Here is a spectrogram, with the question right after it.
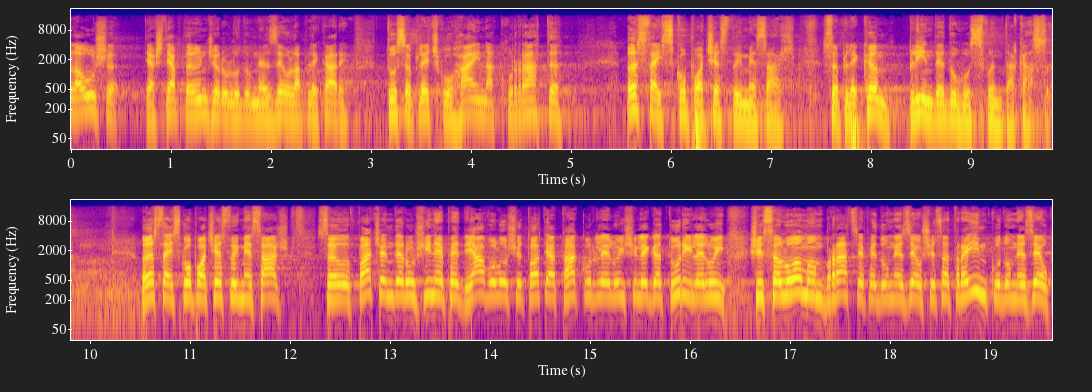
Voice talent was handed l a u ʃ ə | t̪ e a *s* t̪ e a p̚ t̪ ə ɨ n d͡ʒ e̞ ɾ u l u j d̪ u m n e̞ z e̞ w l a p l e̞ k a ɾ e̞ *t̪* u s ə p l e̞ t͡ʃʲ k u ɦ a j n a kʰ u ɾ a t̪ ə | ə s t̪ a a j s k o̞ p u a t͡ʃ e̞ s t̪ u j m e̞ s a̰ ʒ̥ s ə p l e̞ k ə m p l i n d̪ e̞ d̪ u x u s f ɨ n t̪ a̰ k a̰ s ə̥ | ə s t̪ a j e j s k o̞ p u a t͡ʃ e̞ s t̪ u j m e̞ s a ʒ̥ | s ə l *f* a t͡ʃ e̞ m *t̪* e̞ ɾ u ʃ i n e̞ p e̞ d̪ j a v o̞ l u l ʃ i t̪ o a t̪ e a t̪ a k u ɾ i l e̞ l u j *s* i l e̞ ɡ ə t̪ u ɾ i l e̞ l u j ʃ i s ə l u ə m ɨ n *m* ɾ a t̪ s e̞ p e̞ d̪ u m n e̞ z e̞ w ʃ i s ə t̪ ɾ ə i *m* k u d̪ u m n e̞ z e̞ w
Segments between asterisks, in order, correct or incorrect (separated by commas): incorrect, correct, correct, incorrect, incorrect, incorrect, correct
